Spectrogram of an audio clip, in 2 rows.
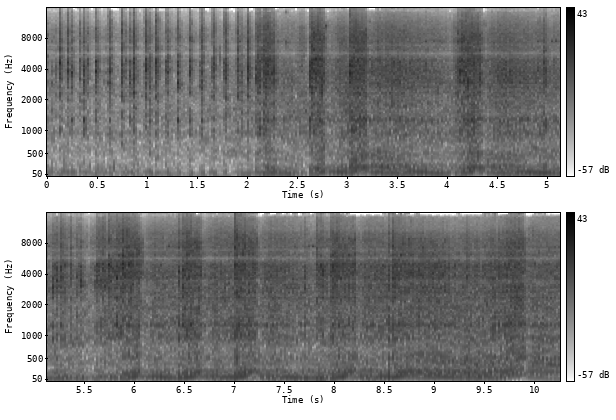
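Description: Buick 401 Nailhead V8 in a 1932 Ford gasser, running with a fast, even pulsing for about two seconds and then revved in repeated blips, its pitch rising and falling each time.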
